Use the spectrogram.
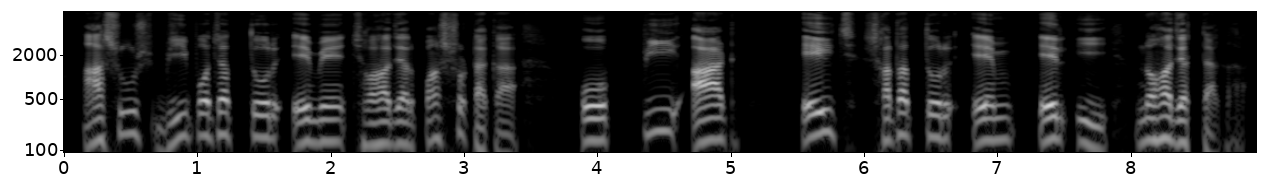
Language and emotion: Bengali, neutral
